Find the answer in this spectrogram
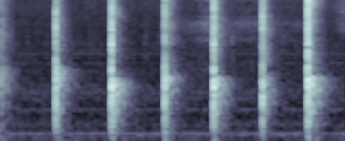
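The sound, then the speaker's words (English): Six sharp hand claps in a slow, steady rhythm, each a crisp, bright smack with a short decay, one person applauding to congratulate Philbin, former Packers offensive coach, on becoming head coach of Miami, with no talking over it. “I'll give you an applause there for that.”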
